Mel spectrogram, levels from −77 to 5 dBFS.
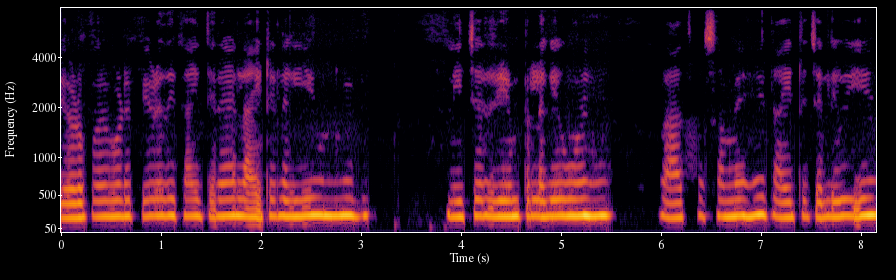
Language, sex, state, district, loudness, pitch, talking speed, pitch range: Hindi, female, Chhattisgarh, Sukma, -14 LUFS, 220 Hz, 190 wpm, 210-225 Hz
